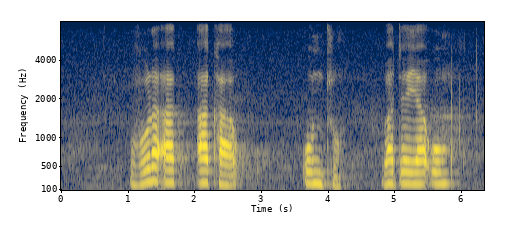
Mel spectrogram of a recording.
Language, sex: Venda, female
